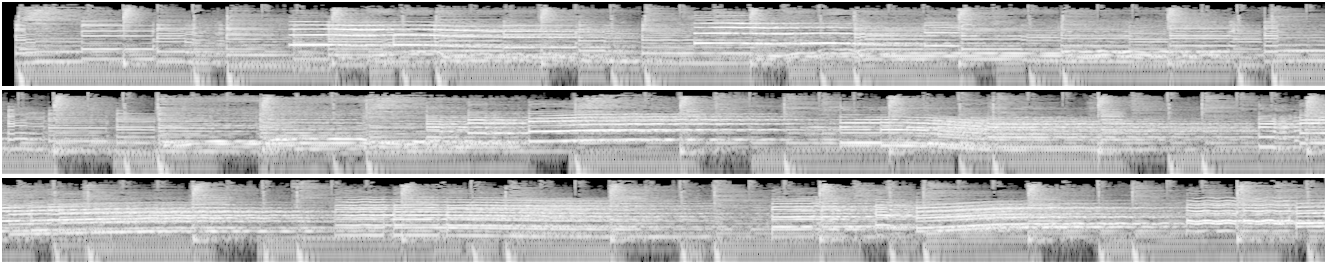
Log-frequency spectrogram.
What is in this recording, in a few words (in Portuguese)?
guitarra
